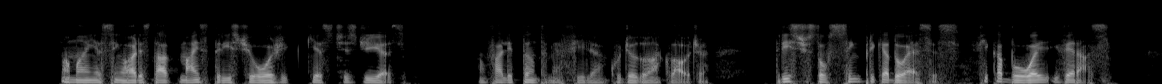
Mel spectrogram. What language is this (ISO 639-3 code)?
por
